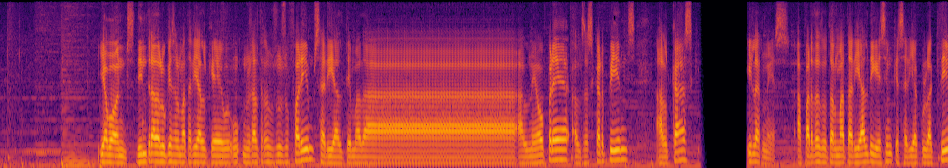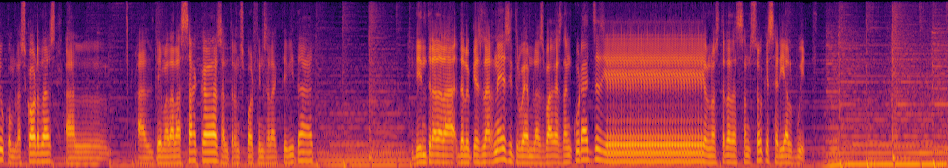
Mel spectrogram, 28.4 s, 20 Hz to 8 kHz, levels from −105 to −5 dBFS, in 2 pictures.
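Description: The audio passed through a call path with nothing above 8 kHz, which fits the G.722 codec. At 5.68–7.72 s and again at 23.34–24.79 s there is a system hang loop: a single 42.67 ms slice repeats exactly, dozens of times, giving a rapid rattling stutter at 23.4 Hz. The system froze while the hardware kept replaying one ring buffer, which fits a 2048-sample buffer. No audio is lost; playback resumes where it stopped. From 10.50 to 11.23 s a call audio freeze leaves a gap of about 0.7 s, nearly all silent. Nothing is missing afterwards; the audio simply resumes later. The likely cause is delayed packets draining the jitter buffer. From 14.36 to 16.54 s a jitter buffer speed-up plays the audio at 132% speed with unchanged pitch, so it sounds hurried. The receiver cut out short pitch-period pieces, roughly 0.7 s in total, to shed accumulated delay.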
